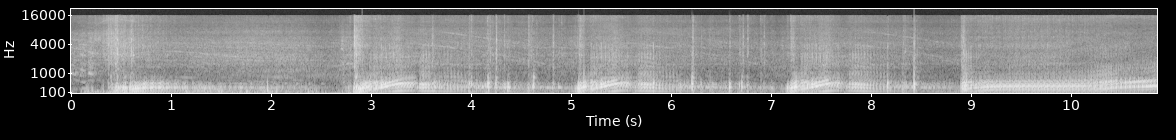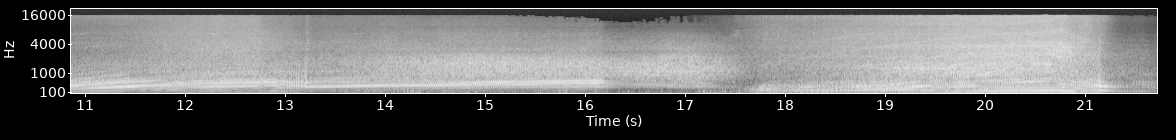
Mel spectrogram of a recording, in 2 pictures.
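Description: Audi S6's 5.2-litre naturally aspirated V10 revved in four quick blips, each rising and falling, with a few sharp cracks between them. Then it is held up in longer climbs in pitch, with a small step partway through, drops away, and climbs and falls once more near the end.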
